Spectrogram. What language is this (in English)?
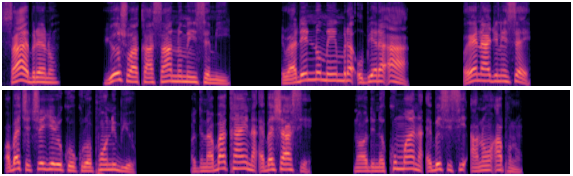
Akan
